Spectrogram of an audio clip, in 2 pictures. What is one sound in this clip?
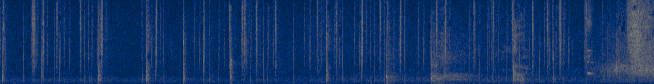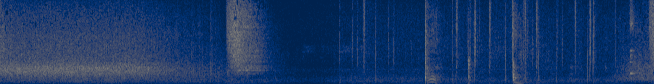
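Tennis rackets hit a ball back and forth in a rally.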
